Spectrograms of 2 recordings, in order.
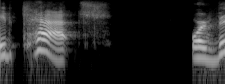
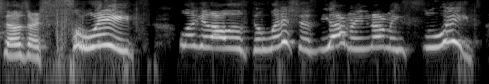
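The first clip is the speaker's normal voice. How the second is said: higher, drawn-out delighted voice; 9 semitones higher than usual. Pretend. Storyteller delighting kids over a bucket of sweets. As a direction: gush over the yummy sweets.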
